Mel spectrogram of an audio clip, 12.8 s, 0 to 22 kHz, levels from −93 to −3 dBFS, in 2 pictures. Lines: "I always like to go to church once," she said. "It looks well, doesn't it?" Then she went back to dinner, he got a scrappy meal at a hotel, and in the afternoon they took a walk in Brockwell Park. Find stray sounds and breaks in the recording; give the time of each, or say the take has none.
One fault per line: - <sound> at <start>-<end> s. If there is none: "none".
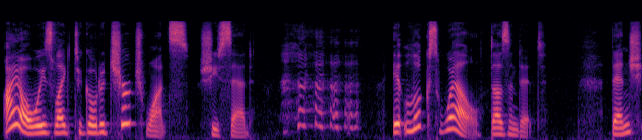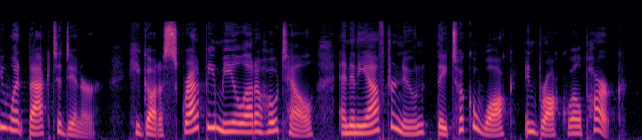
- laugh at 2.8-3.6 s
